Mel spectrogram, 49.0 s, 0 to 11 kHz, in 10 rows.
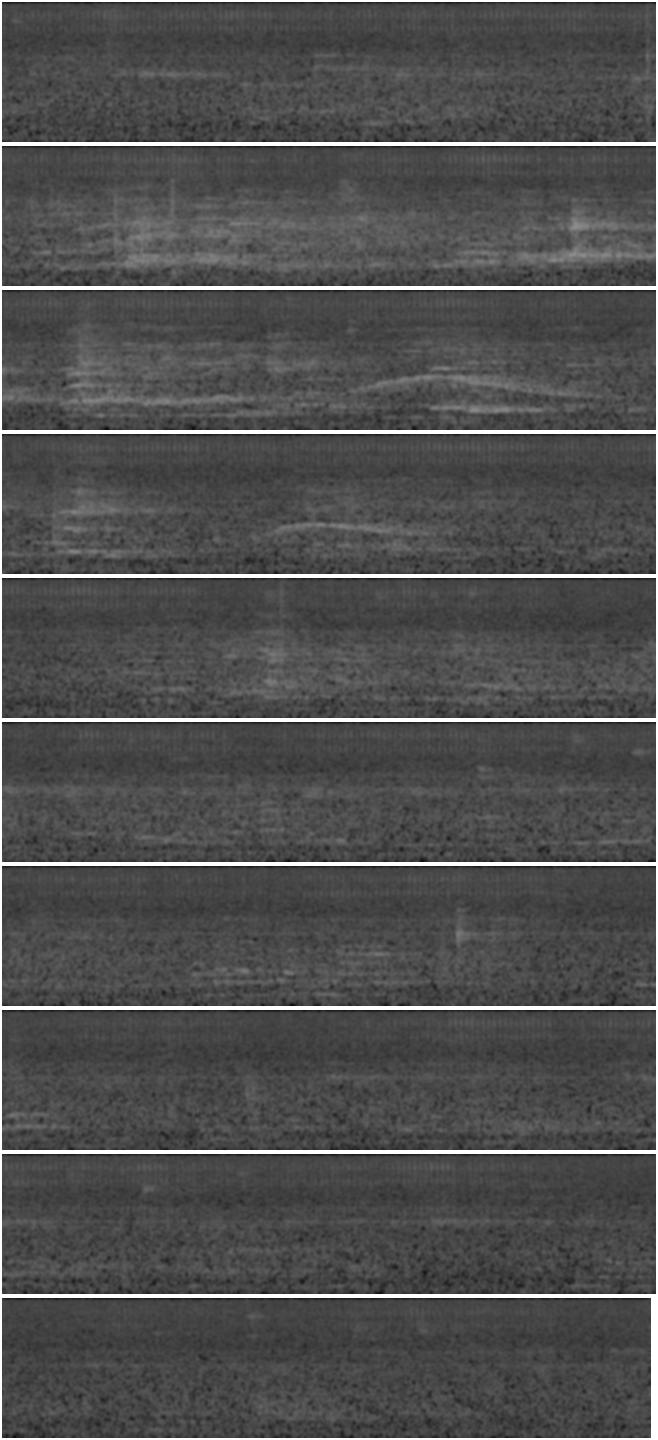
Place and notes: Ascolto il tuo cuore, città. I listen to your heart, city. Several chapters **SCROLL DOWN FOR ALL RECORDINGS** - Round midnight with sequencer and LOL in background
"Round midnight with sequencer and LOL in background in the time of COVID19" Soundscape
Chapter XCI of Ascolto il tuo cuore, città. I listen to your heart, city
Friday, May 29th 2020, eighty days after (but day twenty-six of Phase II and day thirteen of Phase IIB and day seven of Phase IIC) of emergency disposition due to the epidemic of COVID19.
Start at 11:57 p.m. end at 00:01 a.m. duration of recording 33’42”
